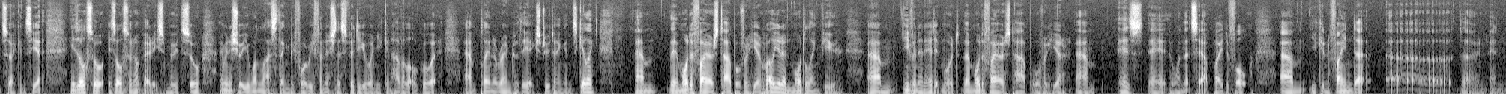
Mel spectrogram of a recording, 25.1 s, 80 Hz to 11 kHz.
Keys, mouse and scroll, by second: 1.5 middle click, 6.2 middle click, 7.6 middle click, 13.2 click, 14.8 Tab, 20.5 click, 21.7 click, 23.1 click, 23.4 click, 23.8 click, 25.0 click.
